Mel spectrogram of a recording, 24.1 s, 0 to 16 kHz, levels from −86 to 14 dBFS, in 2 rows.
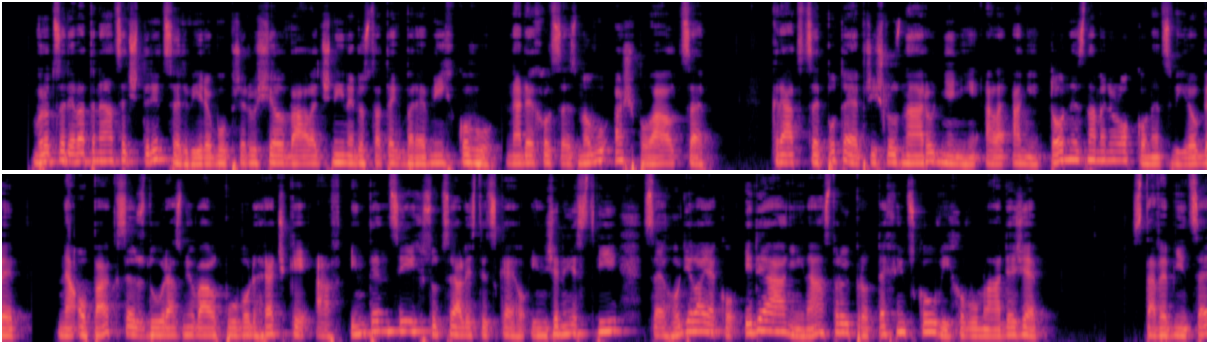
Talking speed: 110 wpm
